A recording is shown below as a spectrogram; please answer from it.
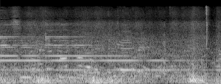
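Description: A bell struck once, ringing with a clear metallic chord for about a second and a half over crowd murmur: the throne bell of a Málaga procession, rung as a signal to the bearers.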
